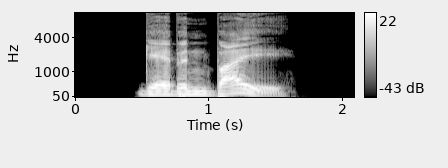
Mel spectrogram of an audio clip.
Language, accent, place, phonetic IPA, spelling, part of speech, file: German, Germany, Berlin, [ˌɡɛːbn̩ ˈbaɪ̯], gäben bei, verb, De-gäben bei.ogg
- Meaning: first-person plural subjunctive II of beigeben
